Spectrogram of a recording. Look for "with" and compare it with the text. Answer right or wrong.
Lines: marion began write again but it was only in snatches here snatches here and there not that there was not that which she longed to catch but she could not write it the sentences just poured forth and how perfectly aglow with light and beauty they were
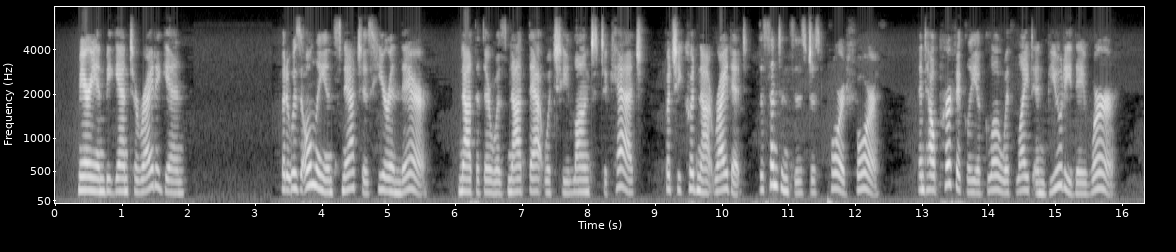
right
